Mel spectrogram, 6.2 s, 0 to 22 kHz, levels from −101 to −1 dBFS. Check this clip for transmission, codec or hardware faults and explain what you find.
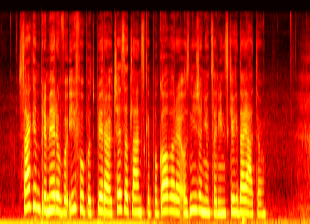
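Two brief skips break up the speech, at 2.10 s and 4.26 s. Each is a dropped buffer (overrun). The first comes just before "čezatlantske pogovore o znižanju". The second comes just after that same phrase. At each point the sound jumps ahead. The likely cause is samples overwritten before the program read them. A few milliseconds are lost, and the audio either side is spliced together with no gap of silence.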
